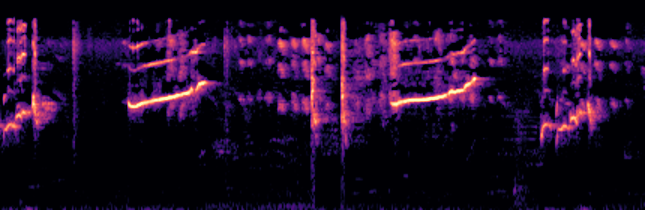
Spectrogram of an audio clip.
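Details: Oriental magpie-robin (kacer) master song, meant to make a kept bird open its tail and sing; clear rising whistles near one second long, separated by sharp clicks and short chattering notes, with quiet pauses between phrases.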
